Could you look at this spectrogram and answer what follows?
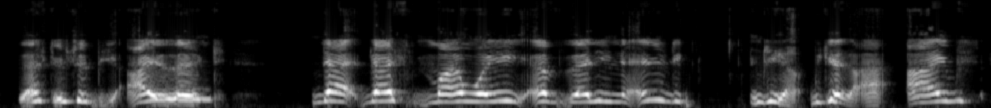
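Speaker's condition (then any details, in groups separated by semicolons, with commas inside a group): Cerebral palsy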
